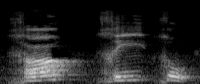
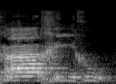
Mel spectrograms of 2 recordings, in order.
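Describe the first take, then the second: First: The kh sound is heavy and full. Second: The kh sound is light and lowered. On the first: The speaker calls it right. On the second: The speaker calls it wrong.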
